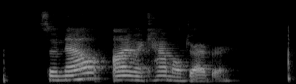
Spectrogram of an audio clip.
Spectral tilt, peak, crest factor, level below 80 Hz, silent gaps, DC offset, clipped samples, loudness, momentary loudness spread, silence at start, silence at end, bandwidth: -4.5 dB/octave; -12 dBFS; 20 dB; -84 dBFS; none; under 0.1%; under 0.1%; -31 LUFS; 20 LU; 0.05 s; 0.05 s; 14 kHz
